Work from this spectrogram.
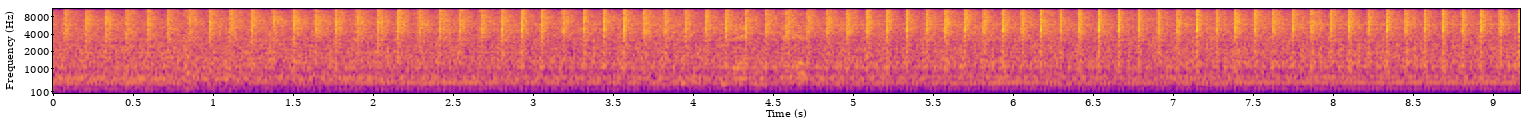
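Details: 2006 Toyota Camry 2.4L four-cylinder: steady idle with a fast, sharp tapping knock about three a second; worn bottom end suspected, and the engine is being replaced.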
